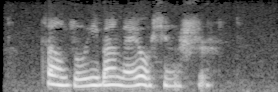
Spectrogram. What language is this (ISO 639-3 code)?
zho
